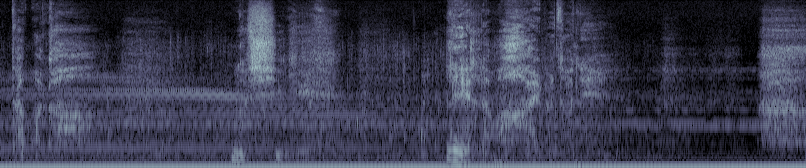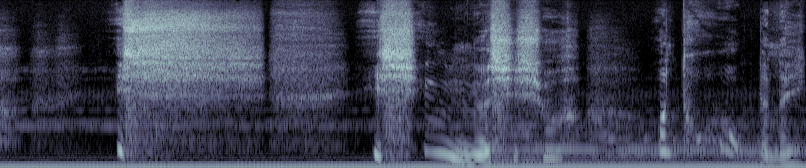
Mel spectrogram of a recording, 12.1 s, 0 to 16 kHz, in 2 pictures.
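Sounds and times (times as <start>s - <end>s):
narrator speaking: 0.0s - 1.0s, 1.7s - 2.6s, 3.2s - 4.7s, 8.8s - 12.0s
recording hiss and hum: 0.0s - 12.0s.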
